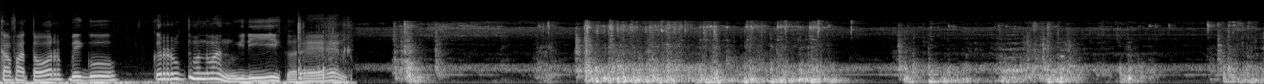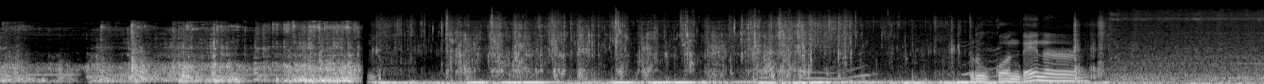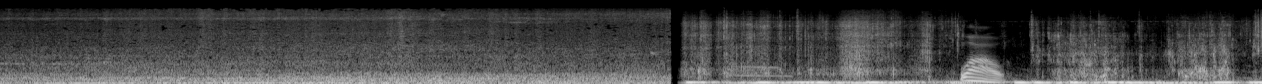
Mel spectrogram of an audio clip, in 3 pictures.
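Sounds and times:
excavator diesel engine working: 0.0s - 35.6s
tyre noise on road: 31.7s - 37.9s
bucket knocking against stones: 32.1s - 34.9s.

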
